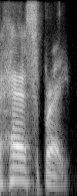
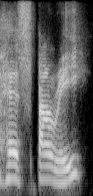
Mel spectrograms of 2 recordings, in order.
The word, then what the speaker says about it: hairspray: get my pronunciation for Hairspray hairspray it's not hair Sperry hair spray hairspray okay good let's have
